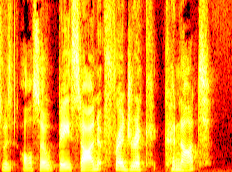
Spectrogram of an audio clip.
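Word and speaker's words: Knott: also based on Frederick canat not I know it's I I always like to pronounce I think I think the second T is silent indeed so yeah and it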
